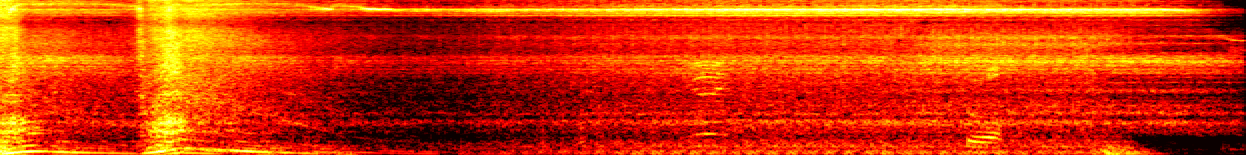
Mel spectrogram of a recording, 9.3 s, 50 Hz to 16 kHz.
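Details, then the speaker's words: 2006 Hyundai Tiburon 2.7 V6 five-speed, misfiring after engine wash: after blowing water out of the rear three plug wells and adding dielectric grease, it catches quickly, blips once and idles smoothly. "so basically water in the plugs what a easy fix"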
